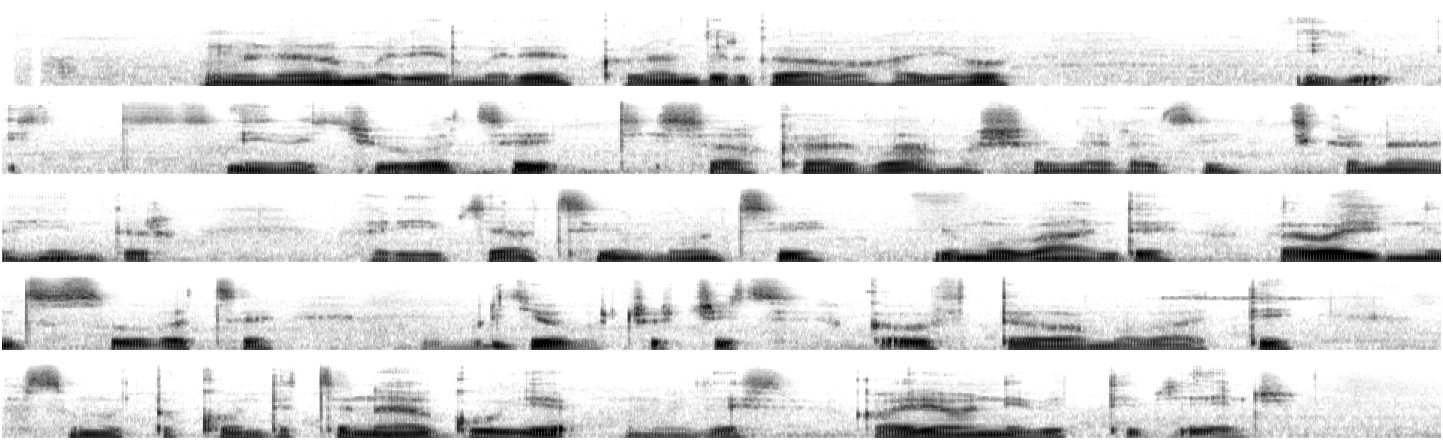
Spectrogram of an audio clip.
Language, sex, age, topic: Kinyarwanda, male, 18-24, government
